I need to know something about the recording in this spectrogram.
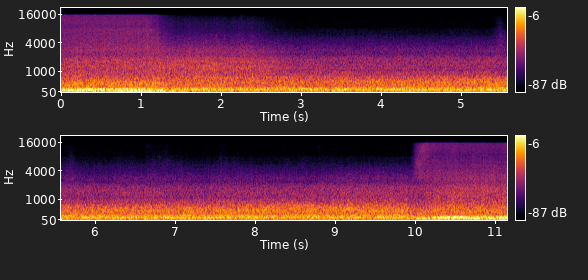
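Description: A spacecraft's engines hum with a low, steady rumble.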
